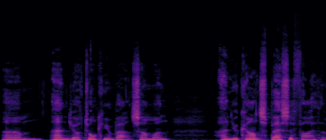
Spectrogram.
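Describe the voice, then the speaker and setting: Over a silent background in a very clean recording, a man with a British accent speaks at a moderate pace in a fairly low pitch, his dark, mellow tone somewhat breathy and his pitch varying an ordinary amount. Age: 90s. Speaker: retired psychology professor. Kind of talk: podcast interview answer. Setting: studio.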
